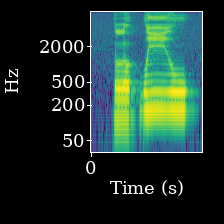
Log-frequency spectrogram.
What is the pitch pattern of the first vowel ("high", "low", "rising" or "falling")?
rising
